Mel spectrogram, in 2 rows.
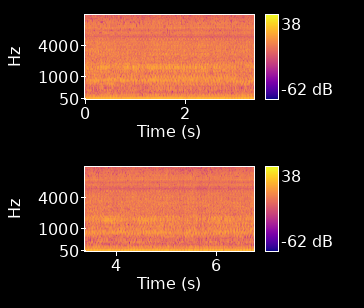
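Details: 1966 Porsche 912 flat-four cold start at about 60°F after fuel filter line fix, carbs and distributor not yet sorted: rough, lumpy idle with uneven clack about twice a second; loose valve adjuster and two dead cylinders.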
